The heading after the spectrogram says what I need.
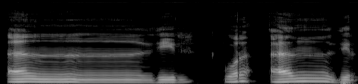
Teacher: نو دا نون به په ذال کې پټه او دلته به په مقدار د دو حرکتين غنه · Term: اخفا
